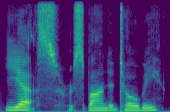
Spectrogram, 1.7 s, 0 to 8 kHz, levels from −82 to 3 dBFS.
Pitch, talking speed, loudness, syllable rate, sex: 170 Hz, 105 wpm, -18 LUFS, 4.1 syllables/s, female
